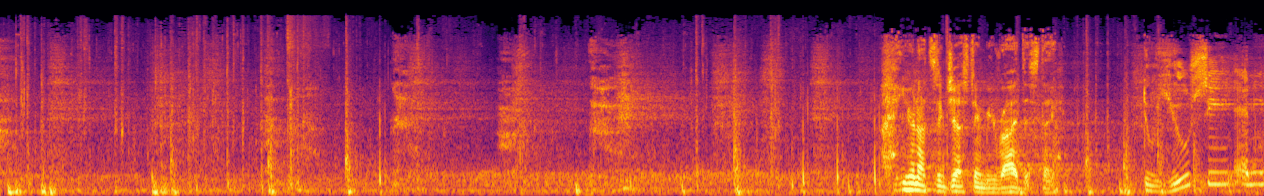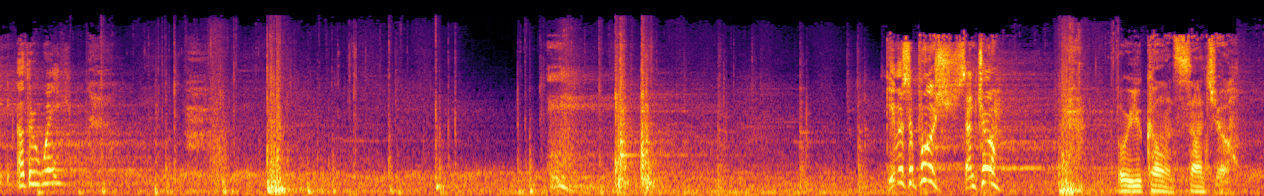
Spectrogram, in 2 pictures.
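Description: Footsteps thud on stone and wooden boards.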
